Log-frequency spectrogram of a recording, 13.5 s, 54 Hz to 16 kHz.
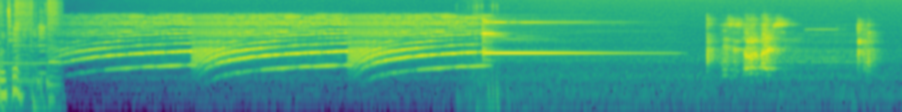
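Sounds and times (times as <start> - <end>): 
speech: 0.0 - 0.5
hotel fire alarm blaring: 0.9 - 10.3.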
